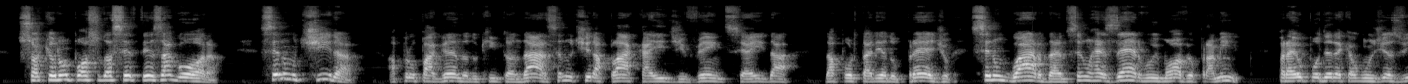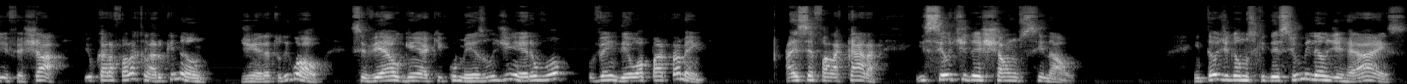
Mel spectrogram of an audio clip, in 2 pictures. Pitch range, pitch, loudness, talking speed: 150-200 Hz, 175 Hz, -16 LUFS, 195 wpm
